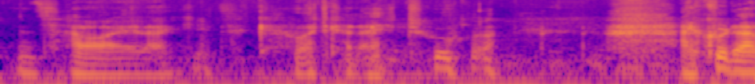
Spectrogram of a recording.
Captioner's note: laughs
